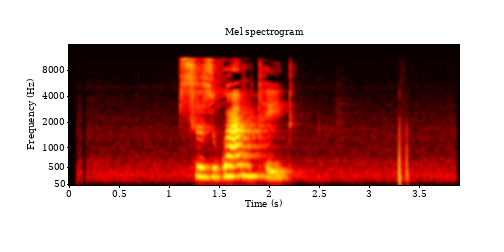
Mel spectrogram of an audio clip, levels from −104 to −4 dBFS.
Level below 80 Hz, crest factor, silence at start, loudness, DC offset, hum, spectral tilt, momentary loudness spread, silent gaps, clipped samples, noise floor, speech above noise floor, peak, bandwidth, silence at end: -78 dBFS; 24 dB; 1.1 s; -27 LUFS; under 0.1%; none; -2.5 dB/octave; 16 LU; none; under 0.1%; -67 dBFS; 40 dB; -8 dBFS; 12 kHz; 1.7 s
